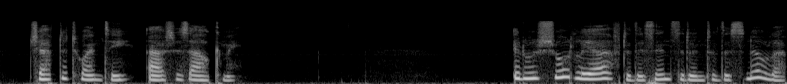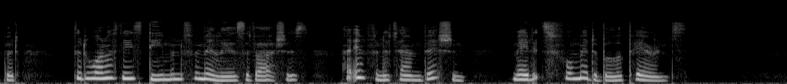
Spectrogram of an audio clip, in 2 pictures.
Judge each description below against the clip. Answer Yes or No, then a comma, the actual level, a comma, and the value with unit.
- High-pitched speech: Yes, high, 220 Hz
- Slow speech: Yes, slow, 110 wpm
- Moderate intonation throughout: Yes, average, 5.0 semitones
